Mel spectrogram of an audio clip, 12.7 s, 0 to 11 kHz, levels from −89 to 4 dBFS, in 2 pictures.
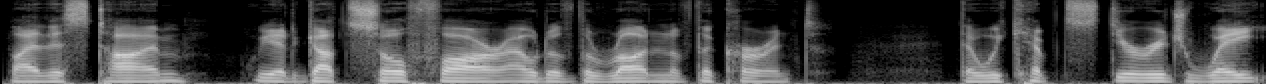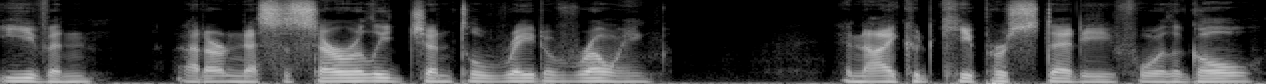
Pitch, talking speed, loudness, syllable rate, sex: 115 Hz, 175 wpm, -19 LUFS, 4.6 syllables/s, male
